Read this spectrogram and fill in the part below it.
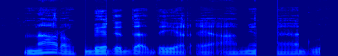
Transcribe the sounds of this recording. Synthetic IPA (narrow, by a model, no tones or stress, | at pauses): naːɾɔk̚bɛːd̪ɐd̪ɐʕd̪ɐjɐɾɛ̰ːʔa̰ːmɪɡu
